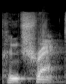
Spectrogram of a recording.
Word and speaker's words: contract: It's different to the noun contract, or when we make a contract, but we pronounce that differently, and that's a different meaning altogether. When we say contract, it means to tighten, to make smaller.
